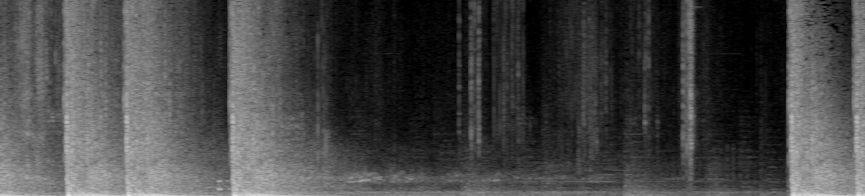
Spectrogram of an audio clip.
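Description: A revolver fires loud shots that echo away.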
